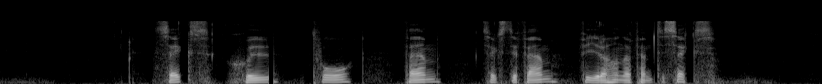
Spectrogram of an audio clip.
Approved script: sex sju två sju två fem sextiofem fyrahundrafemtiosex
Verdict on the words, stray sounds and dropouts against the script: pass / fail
fail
